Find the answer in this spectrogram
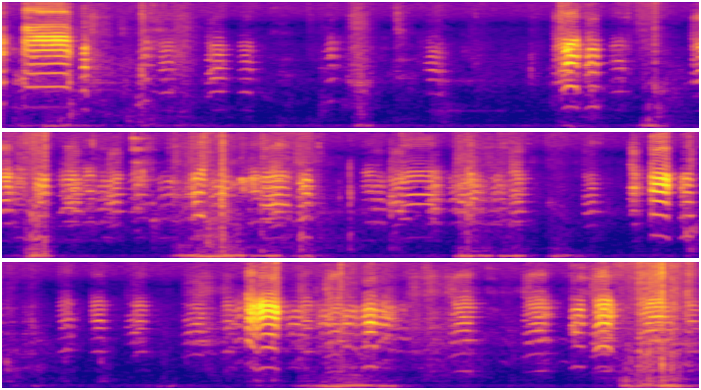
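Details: Young zebra finches give rapid, harsh, buzzy begging calls in busy bursts while their mother feeds them.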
